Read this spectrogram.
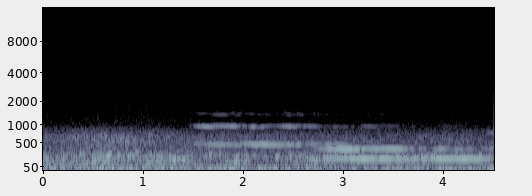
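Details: Whale vocalising: several sustained tonal notes overlap, with a high held tone and then lower moans that slide slightly downward, over a dense low rumble of water.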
